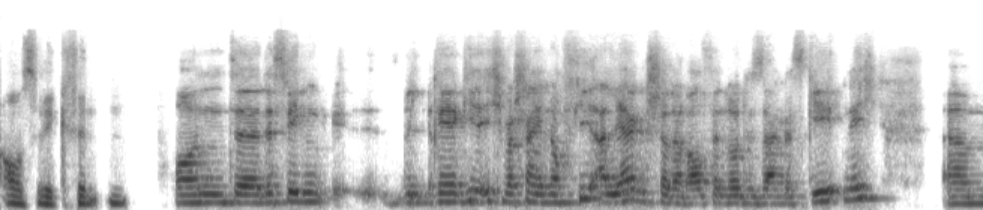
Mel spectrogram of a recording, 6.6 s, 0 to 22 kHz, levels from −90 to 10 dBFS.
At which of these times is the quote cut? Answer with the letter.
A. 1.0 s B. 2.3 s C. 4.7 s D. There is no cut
A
